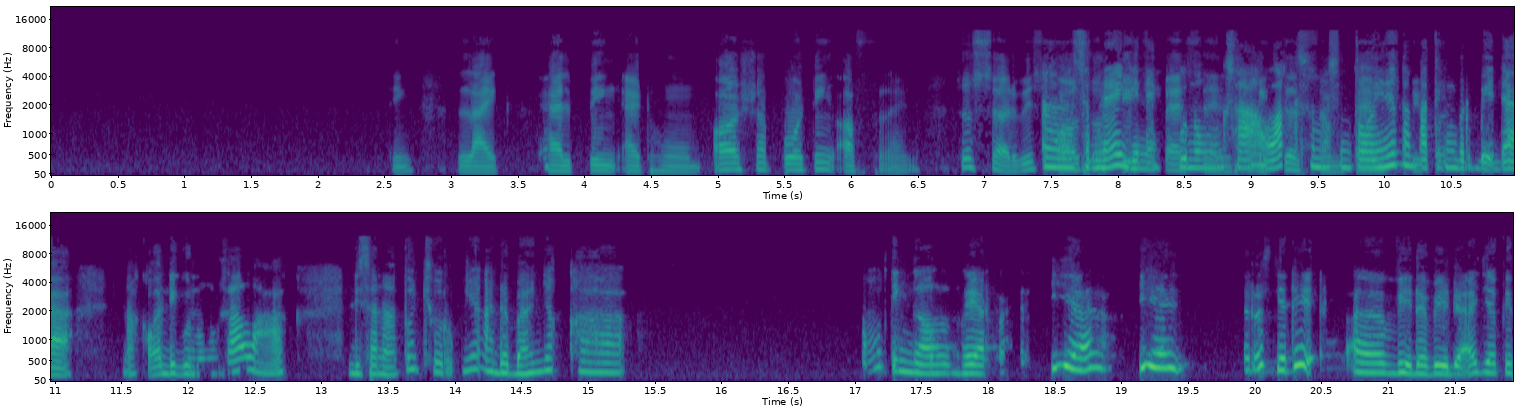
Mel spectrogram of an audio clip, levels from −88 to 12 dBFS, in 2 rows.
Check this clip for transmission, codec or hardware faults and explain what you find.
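No transmission, codec or hardware faults turn up in this clip.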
